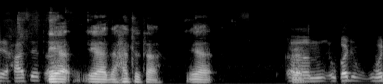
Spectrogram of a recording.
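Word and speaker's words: Hatata: Hatita?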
